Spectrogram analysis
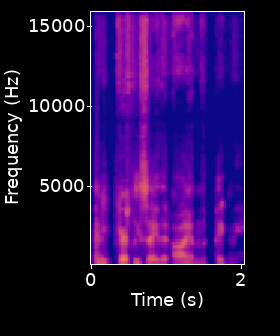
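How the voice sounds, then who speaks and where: A man's voice: lowish voice, big pitch swings, fast talker, dry recording. A man reading a literary essay aloud with theatrical, emphatic phrasing. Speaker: amateur audiobook reader.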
